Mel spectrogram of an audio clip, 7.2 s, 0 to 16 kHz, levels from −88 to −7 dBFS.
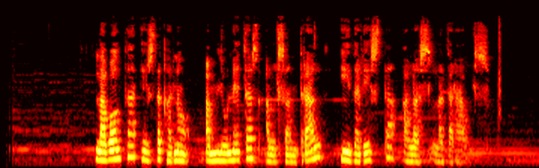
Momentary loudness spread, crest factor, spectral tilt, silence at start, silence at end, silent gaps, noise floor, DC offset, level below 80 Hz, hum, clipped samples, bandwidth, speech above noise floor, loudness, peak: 14 LU; 22 dB; -5.5 dB/octave; 1.25 s; 0.5 s; none; -58 dBFS; under 0.1%; -74 dBFS; none; under 0.1%; 10.5 kHz; 34 dB; -25 LUFS; -4 dBFS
